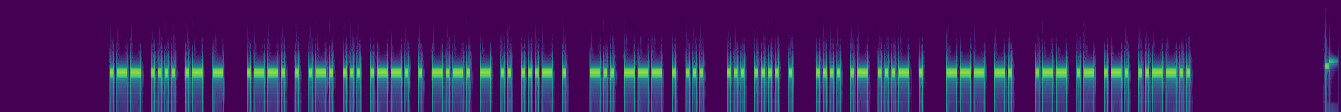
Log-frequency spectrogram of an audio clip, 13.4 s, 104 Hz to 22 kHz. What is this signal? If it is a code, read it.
Morse code, heard as a keyed tone, about 34 wpm, 700 Hz. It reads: WHAT PERSPECTIVE DOES SHE HAVE ON WAR?
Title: Sentences from Top 1200 Words 35wpm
